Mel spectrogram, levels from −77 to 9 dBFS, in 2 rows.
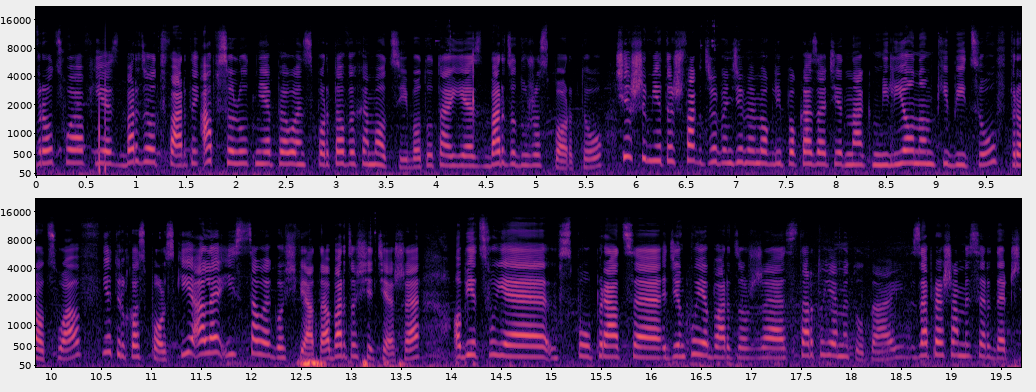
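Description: At 0.63 s a loud pop breaks in. A second follows almost at once, and the pair is over by 0.71 s. They are sharp, hard thumps, peaking roughly 20 dB louder than the sound around them. The sound itself carries on underneath without a gap. The likely cause is a sudden voltage step or spike entering the signal path, perhaps from a connector, a switch or static. The circuitry after it then shaped that spike into these short bursts.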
